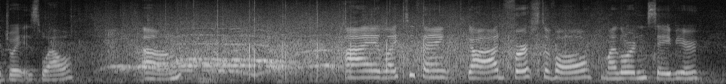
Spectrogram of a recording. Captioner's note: background Applause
